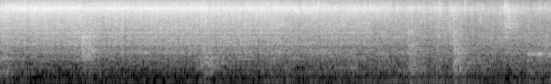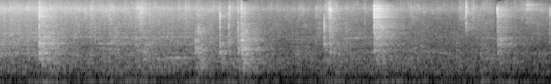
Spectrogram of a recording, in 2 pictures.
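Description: Grated watermelon rind dropped into a pan of fried ingredients, loud close sizzling hiss that starts strong, fades gradually, then gives way to scattered stirring scrapes and crackles.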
